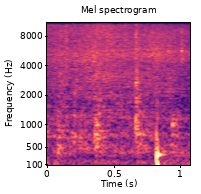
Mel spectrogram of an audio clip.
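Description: Mutton frying in a pan for mutton chukka, a quiet continuous sizzle with a few soft stirring clinks and one low thud, close and faint.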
